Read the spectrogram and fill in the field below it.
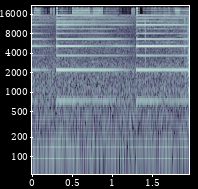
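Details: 2015 Ford Expedition 4x4, about 79,000 miles, engine running, in-cabin: clear high double-pitched chirp repeating about once a second over low cabin rumble; the unfastened seat belt reminder.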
